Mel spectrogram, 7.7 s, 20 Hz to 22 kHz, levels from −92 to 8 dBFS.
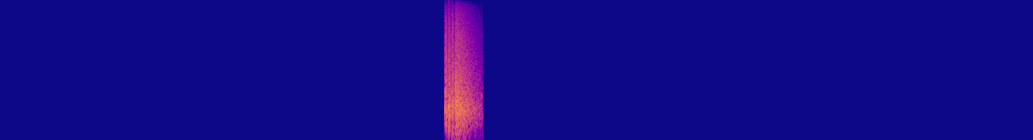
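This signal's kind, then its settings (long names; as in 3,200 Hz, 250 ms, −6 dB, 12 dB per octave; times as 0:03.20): synth clap length 0.28 s, apart 25 ms, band 790 Hz, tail 0.41 s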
